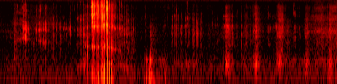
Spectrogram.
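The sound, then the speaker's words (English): Crunching on a pumpkin seed tortilla chip, with one loud, sharp bite-crunch followed by a few softer chewing crunches at an irregular pace. “So I'm going to try our other item, which is a pumpkin seed tortilla chip.”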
